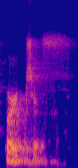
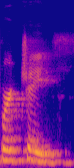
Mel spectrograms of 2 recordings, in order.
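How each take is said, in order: First: The second syllable has a weak, reduced vowel. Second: The second syllable sounds like the word chase. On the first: The speaker calls it right. "I guess it the schwa sound" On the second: The speaker calls it wrong. "Maybe they would try to say purchase"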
